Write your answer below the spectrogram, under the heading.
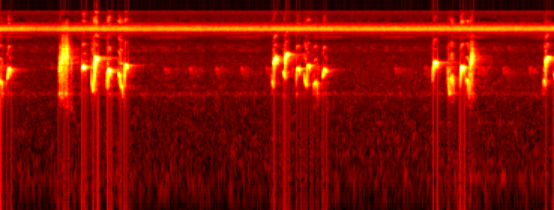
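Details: Red-whiskered bulbul decoy bird singing to lure wild birds, which came in aggressively to fight: short bursts of bright, bubbly, warbled whistles, three phrases separated by quiet gaps of about two seconds.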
